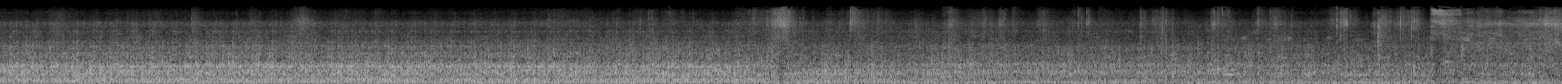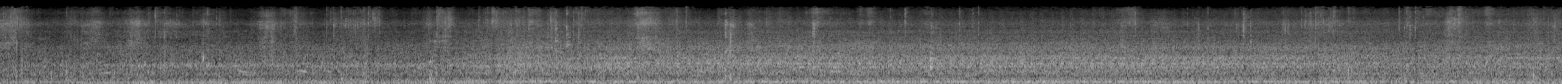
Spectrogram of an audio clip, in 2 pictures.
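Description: Fire engine's engine running steadily at pump speed to drive its water pump, with the hiss of water spraying from a hose nozzle. The engine is loudest in the first eight seconds, then fainter.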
